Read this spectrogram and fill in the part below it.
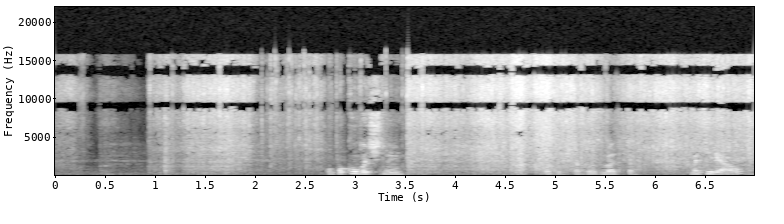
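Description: Plastic air cushions rustle and crinkle as they are lifted out.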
